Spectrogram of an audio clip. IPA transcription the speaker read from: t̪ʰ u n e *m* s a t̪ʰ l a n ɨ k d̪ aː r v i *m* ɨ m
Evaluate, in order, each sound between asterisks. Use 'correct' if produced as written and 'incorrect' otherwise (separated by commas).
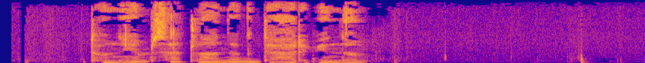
correct, incorrect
